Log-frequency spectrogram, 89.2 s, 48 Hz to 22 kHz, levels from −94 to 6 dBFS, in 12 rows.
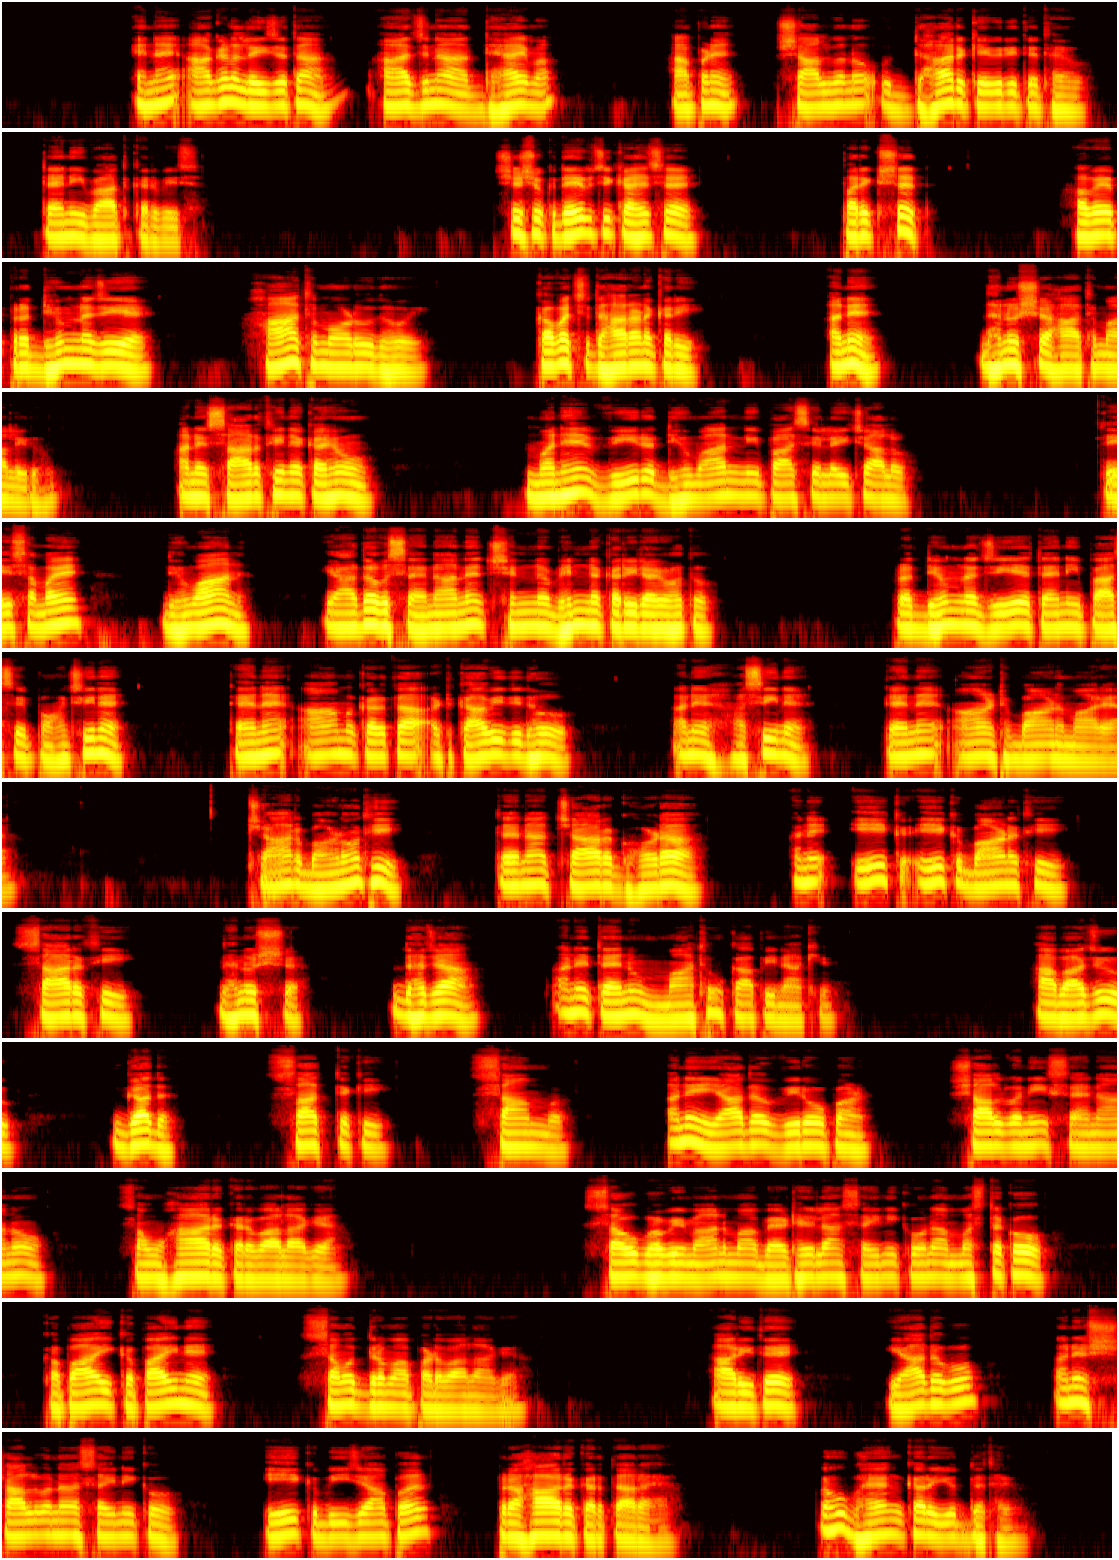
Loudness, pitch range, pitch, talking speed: -20 LUFS, 125-150 Hz, 140 Hz, 80 wpm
